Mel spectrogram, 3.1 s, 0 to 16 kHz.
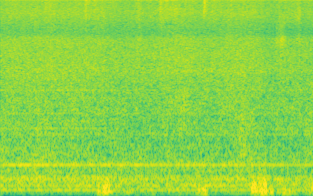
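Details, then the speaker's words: Lau barrel fan, believed 20-inch, after re-powering with a new motor, RPM raised slightly: steady low rumbling drone with faint constant hum and even airflow, no knocking or rubbing; sounds like industrial machinery, runs smooth. "This thing looks so much more better with the motor on it. It's like the right size. Oh, it actually sounds like a piece of industrial machinery"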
